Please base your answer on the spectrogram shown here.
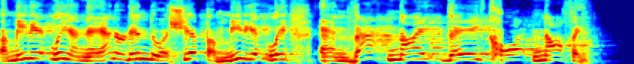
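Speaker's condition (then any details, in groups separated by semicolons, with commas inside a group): No condition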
